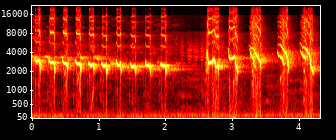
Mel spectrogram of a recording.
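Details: Greater green leafbird pouring out a long 'tembakan' shot, a lure song for other leafbirds: a quick run of sharp ringing notes sliding slightly lower, a short pause, then loud sweeping, swooping whistles.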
